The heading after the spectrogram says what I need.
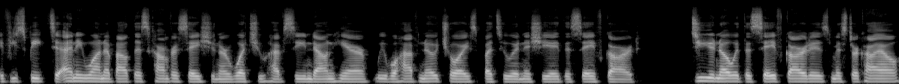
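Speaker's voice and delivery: flat, mechanical robotic monotone delivery. Retelling a show scene where a figure addresses a man, flat robotic voice. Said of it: "flat and robotic".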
